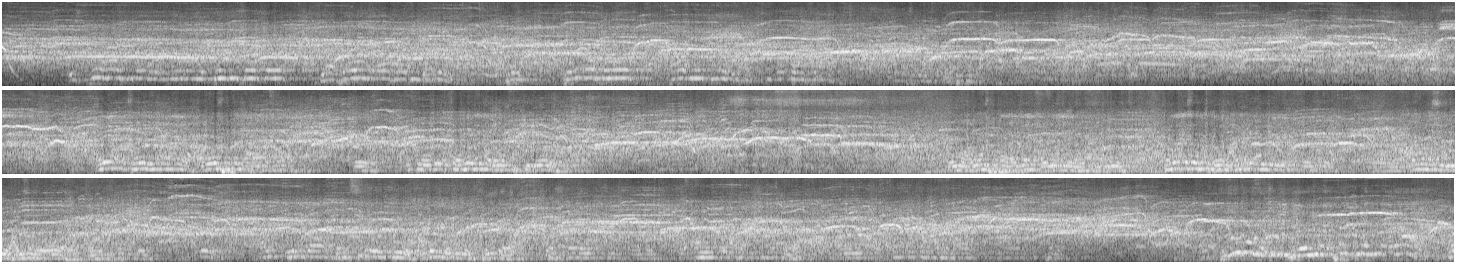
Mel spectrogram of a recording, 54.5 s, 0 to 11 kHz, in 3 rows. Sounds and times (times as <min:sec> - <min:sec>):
Speech: 0:00.8 - 0:05.7, 0:06.3 - 0:10.5, 0:19.4 - 0:22.0, 0:22.6 - 0:25.3, 0:30.0 - 0:49.8, 0:51.5 - 0:54.4.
